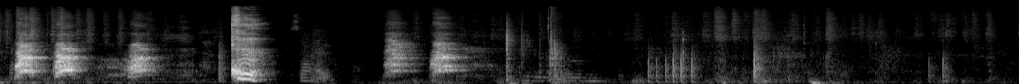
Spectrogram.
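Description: A woman's coughing fit: about five or six harsh coughs over the first four and a half seconds, the loudest about two seconds in, followed by faint clicks and rustling.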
